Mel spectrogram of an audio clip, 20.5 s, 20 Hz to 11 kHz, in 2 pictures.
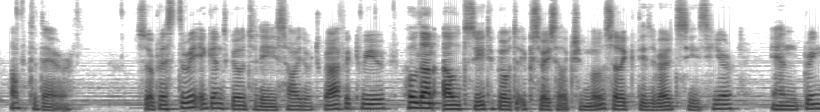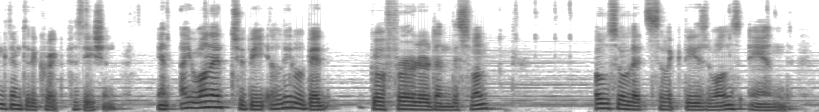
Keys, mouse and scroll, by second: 0.9-1.5 middle drag, 2.2 KP_3, 4.2 Tab, 4.6 shift+middle click, 8.9 g, 11.2 click, 12.3 shift+middle click, 16.6 shift+middle click, 17.1 shift+middle click, 17.9 click, 19.4 shift+middle click, 20.3 g.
